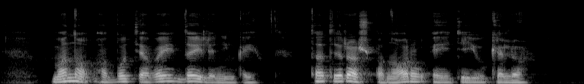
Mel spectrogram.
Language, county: Lithuanian, Alytus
